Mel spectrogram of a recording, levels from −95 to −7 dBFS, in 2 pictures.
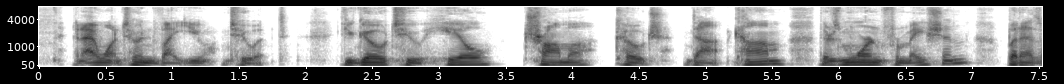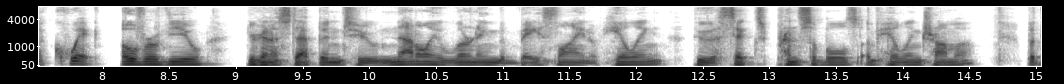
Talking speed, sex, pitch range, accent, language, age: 165 wpm, male, 100-115 Hz, American, English, 30-49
